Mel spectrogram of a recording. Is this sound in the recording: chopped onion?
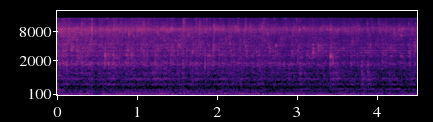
yes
